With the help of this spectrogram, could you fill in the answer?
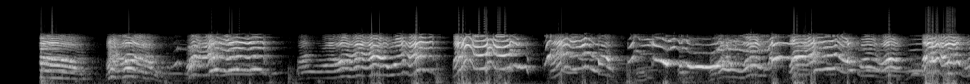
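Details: Several Siberian Husky pups, seven weeks old, confined to a puppy pen and making a racket: overlapping high yips, whines and wavering howls in dense bursts, with brief gaps between bouts.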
